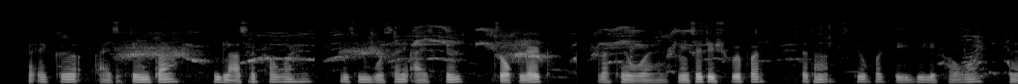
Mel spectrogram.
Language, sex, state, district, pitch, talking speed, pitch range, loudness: Hindi, male, Maharashtra, Nagpur, 115 Hz, 155 wpm, 110-120 Hz, -34 LUFS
